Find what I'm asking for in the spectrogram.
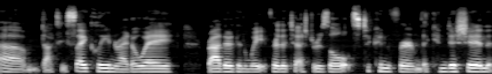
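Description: A very clean recording with a silent background, spoken at a fairly quick pace. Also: woman. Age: 30s. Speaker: public health podcast host. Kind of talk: news recap monologue. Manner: casual, filler-heavy.

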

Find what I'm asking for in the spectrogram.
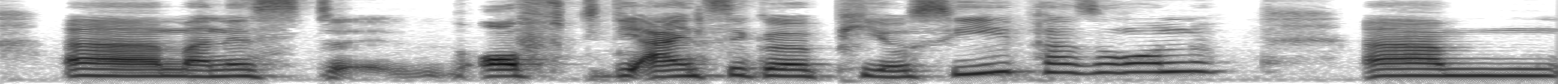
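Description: Lively intonation shapes a woman's medium-pitched voice in a very clean recording with a silent background. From Switzerland, Zurich. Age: 20s. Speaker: doctoral researcher and anti-racism activist. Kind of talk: interview. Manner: halting.

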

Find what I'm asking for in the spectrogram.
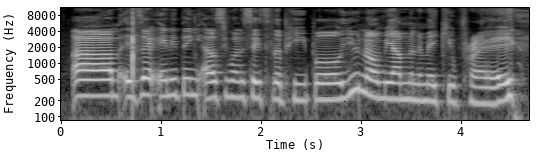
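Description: In a plain, everyday voice, a woman speaks at a moderate pace with fairly high pitch and fairly even intonation on a very clean recording with a silent background. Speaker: podcast host. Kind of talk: casual interview chat.

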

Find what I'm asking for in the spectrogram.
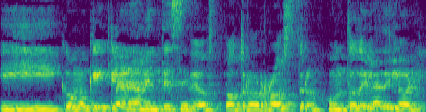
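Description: A woman's medium-pitched voice is heard with noticeable background noise and audible room echo. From Mexico, Orizaba, Veracruz. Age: 20s. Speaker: visual artist. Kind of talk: casual chat.

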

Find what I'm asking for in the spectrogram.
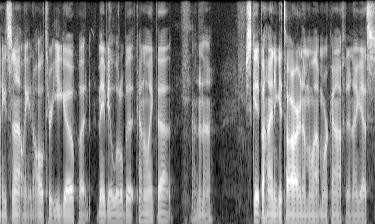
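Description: In a very clean recording with a silent background, a man with an American accent talks at a very fast pace in a very deep, low pitch and a monotone, flat intonation. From North Carolina, Charlotte area. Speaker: musician, guitarist. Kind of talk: casual interview chat.

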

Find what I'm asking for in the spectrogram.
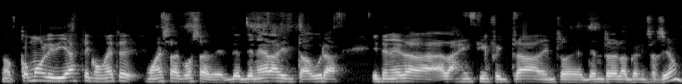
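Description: Words pour out very fast, the intonation fairly even. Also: man, medium pitch for a man. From Cuba. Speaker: podcast host. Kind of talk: casual interview. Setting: online audio room.

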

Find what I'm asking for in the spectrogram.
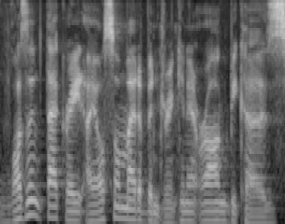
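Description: Moderate pacing and ordinary pitch variation in a man's speech. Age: 30s. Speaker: podcast co-host, former broadcaster. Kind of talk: casual chat. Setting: remote recording. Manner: halting, lots of fillers.

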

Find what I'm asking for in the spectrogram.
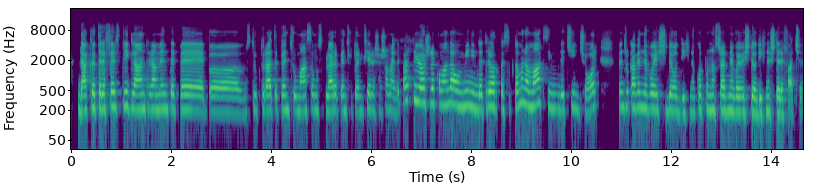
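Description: In a plain, everyday voice, a woman speaks fairly quickly at a medium pitch with fairly even intonation, the sound dry and close with no echo against a quiet background. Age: 20s. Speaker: personal trainer for mothers. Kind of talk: interview, casual chat.

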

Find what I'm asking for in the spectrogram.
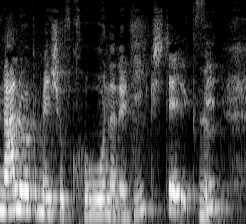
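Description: In a normal speaking voice, the delivery has lively intonation and a moderate pace. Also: woman. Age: 40s. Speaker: guest sharing fertility story. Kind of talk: personal testimony.

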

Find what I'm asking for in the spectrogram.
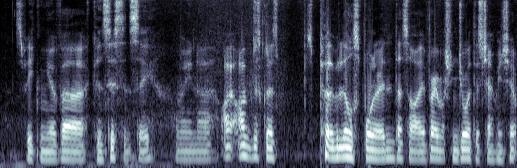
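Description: A man talks at a very fast pace with a fairly low pitch and fairly even intonation. Noticeable background noise is present. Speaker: podcast host. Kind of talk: casual chat.

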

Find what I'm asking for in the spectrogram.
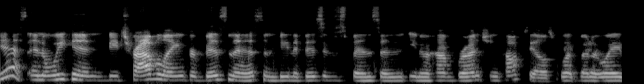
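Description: A woman with an American accent and a normal speaking voice, medium in pitch, at a fairly quick pace with hardly any pauses and fairly even intonation. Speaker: podcast host. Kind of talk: casual interview.

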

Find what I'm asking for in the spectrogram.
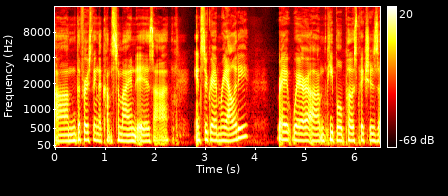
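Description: An ordinary speaking voice at a moderate pace. The intonation stays fairly even. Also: woman. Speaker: podcast host. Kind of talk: casual conversation.

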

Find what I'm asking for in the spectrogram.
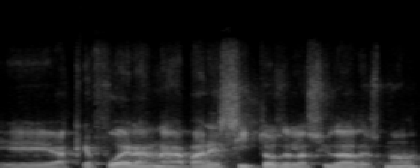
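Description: Bright and sharp in tone, a man's fairly low voice holds a fairly even intonation. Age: 40s. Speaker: music technical production agency owner. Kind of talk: interview.

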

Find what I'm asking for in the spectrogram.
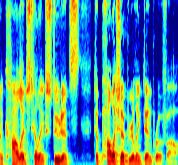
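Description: This man has an American accent and a normal speaking voice at medium pitch. He talks at a fairly quick pace with ordinary pitch variation. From South Carolina, US South. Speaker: water plant outreach speaker. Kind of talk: casual chat.

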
